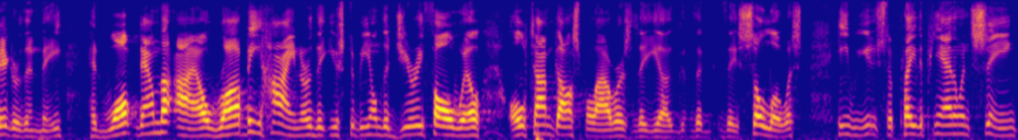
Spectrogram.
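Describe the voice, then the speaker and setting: Ordinary pitch variation and a moderate pace mark this clip of a normal speaking voice. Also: man. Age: 60s. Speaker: preacher. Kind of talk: sermon. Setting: church.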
